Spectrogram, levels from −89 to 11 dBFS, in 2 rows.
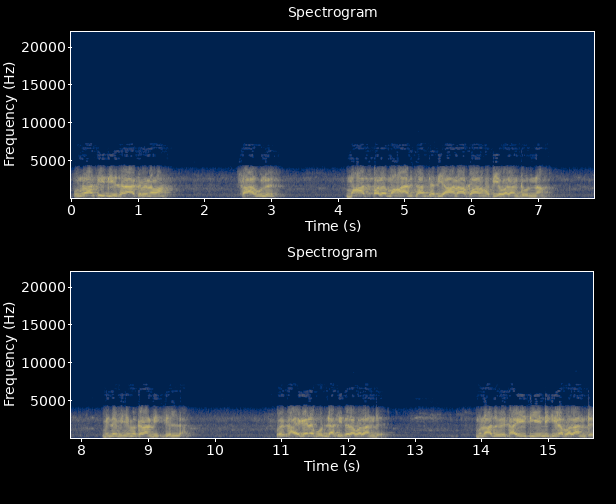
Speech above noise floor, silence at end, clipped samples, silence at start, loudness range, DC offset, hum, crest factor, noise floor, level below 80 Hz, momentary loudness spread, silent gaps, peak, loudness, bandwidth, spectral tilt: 34 dB; 0 s; under 0.1%; 0.05 s; 5 LU; under 0.1%; none; 16 dB; -51 dBFS; -78 dBFS; 10 LU; none; -2 dBFS; -17 LUFS; 6 kHz; -5 dB/octave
